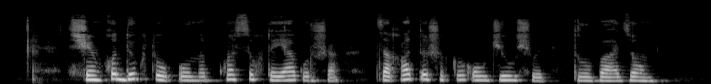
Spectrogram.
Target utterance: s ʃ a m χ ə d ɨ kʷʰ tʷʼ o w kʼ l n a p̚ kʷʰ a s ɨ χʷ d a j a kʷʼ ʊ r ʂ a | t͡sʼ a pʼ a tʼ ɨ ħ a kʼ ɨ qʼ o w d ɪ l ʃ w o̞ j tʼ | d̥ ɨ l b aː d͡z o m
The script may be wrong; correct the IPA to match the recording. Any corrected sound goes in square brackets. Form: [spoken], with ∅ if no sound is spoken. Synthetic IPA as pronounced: s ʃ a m χ ə d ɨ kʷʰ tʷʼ o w [pʼ] l n a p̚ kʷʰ a s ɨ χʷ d a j a kʷʼ ʊ r ʂ a | t͡sʼ a [qʼ] a tʼ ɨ [ʂ] a kʼ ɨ qʼ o w [d͡ʒ] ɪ l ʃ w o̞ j tʼ | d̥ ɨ l b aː d͡z o m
